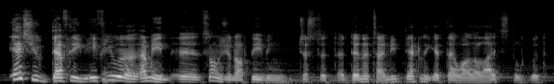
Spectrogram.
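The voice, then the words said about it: Inconsistent put-on accent. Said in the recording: “This accent is all over the place.”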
